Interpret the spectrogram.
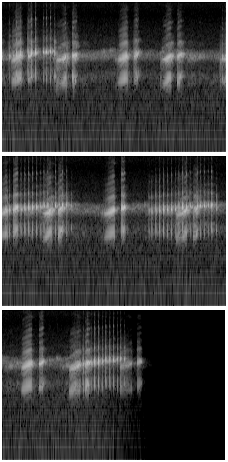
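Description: Frog croaking: a series of pulsed croaks, some short and single or paired, others drawn out into rattling trills over a second long, stopping about twelve seconds in.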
